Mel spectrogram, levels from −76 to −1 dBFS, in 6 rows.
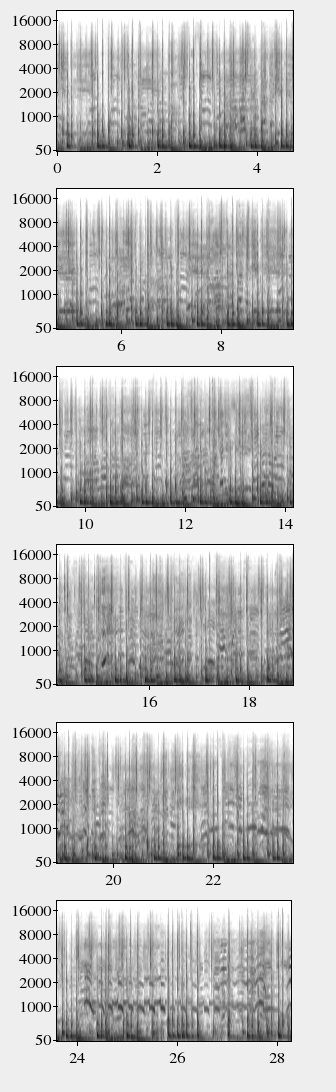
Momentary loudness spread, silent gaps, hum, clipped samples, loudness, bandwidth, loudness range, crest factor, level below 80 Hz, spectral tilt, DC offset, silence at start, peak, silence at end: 4 LU; none; none; under 0.1%; -20 LUFS; 16.5 kHz; 1 LU; 18 dB; -32 dBFS; -5.5 dB/octave; under 0.1%; 0 s; 0 dBFS; 0 s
